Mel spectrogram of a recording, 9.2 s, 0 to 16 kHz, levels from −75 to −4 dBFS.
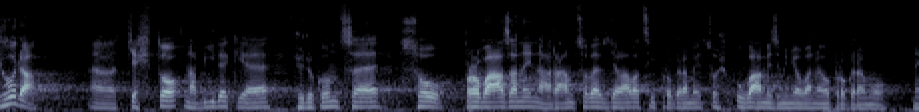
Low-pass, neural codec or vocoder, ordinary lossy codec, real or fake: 14.4 kHz; vocoder, 44.1 kHz, 128 mel bands every 512 samples, BigVGAN v2; Opus, 64 kbps; fake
